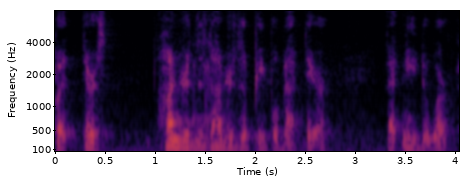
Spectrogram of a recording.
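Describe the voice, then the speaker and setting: This man's voice sits at a medium pitch and is somewhat breathy. He speaks at a moderate pace. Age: 70s. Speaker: resident giving public comment. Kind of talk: public comment at council meeting. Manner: halting.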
